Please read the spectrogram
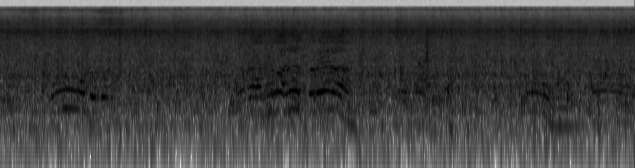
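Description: High-pitched voices calling out in short bursts a few times, over a steady rushing hiss.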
